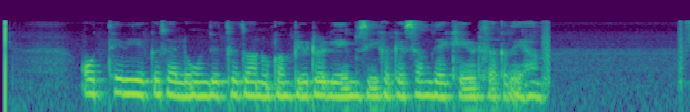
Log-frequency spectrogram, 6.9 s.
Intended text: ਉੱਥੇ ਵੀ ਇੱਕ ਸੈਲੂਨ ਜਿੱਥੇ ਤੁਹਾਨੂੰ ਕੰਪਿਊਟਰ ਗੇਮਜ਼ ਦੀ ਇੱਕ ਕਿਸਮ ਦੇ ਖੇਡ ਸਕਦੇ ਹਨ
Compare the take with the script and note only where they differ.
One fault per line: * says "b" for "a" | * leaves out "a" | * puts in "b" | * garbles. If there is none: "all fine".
all fine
